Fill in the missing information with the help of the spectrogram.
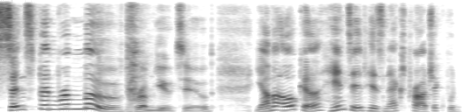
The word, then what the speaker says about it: Yamaoka: Yamaoka, yeah.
